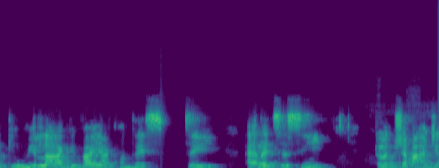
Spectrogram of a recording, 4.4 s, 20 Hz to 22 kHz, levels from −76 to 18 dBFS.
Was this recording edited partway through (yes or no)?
no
